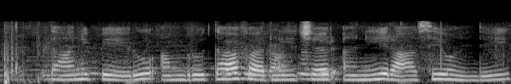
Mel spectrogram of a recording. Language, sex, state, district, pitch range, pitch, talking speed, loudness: Telugu, male, Andhra Pradesh, Sri Satya Sai, 210-240 Hz, 225 Hz, 80 wpm, -17 LUFS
